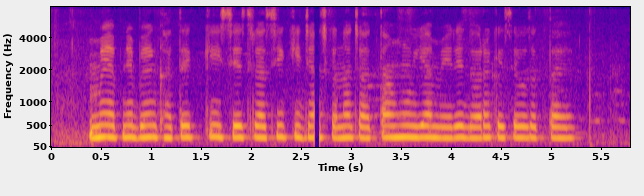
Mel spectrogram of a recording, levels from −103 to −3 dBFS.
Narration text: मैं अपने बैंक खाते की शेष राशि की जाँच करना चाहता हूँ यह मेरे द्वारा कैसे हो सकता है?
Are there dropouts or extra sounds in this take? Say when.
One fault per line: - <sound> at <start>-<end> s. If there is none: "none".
- dropout at 2.6-2.7 s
